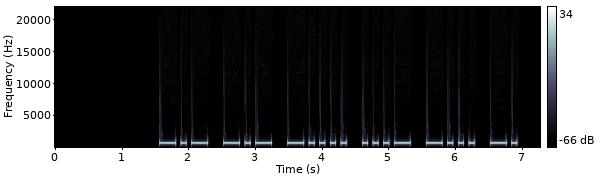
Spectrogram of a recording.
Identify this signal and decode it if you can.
Morse code, heard as a keyed tone, about 15 wpm, 700 Hz. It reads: KK6VBN
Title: USA Call Signs - 6 Characters - Repeated 3x - 15wpm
